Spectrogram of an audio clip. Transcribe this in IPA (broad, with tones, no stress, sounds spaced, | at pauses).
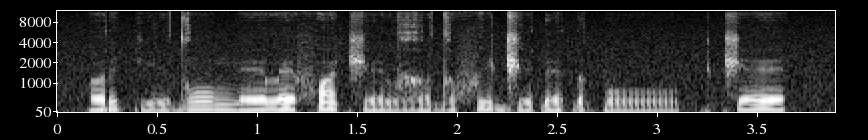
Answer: ə˧ ɾ i˧ k j i˨ d oː˧ ŋ eː˧ l e˦ f ã˦ t͡ʃ e˨ l ɣ ə˨ d ə˨ f i˦ d͡ʒ i˨ ɗ e˨ ɗ ə˨ k͡p oː˨ | t͡ʃ e˦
